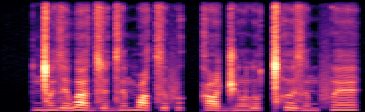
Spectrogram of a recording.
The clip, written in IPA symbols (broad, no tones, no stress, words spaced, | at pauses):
ŋ͡ǀœ̃zɛwa d͡zœd͡zɛ̃mɑ t͡səfœkːɑ d͡ʒõloǀʰə zə̃mfɛ̃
